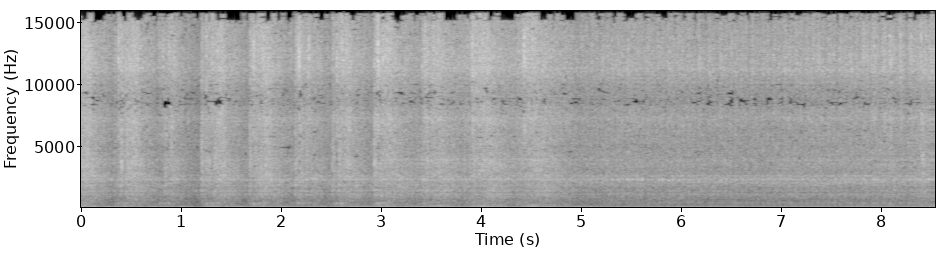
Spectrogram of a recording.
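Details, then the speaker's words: 1995 Kawasaki KZ1000P ex-police bike, 72k miles, first start after sitting 3 years with fuel in the oil: uneven, lumpy idle with wandering revs, all four cylinders firing and pipes getting hot; carbs to be cleaned. "all right well that's good news looks like she runs I felt all the exhaust pipes they're all getting nice and hot and of course it runs rough but I know I'm getting spark and running all four cylinders"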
